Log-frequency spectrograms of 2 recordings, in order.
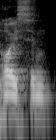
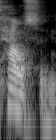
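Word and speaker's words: Huijsen: Dean Hoyson um Hson, sorry. Apparently, it's House. Everybody in Spain's been told to to to pronounce it House.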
